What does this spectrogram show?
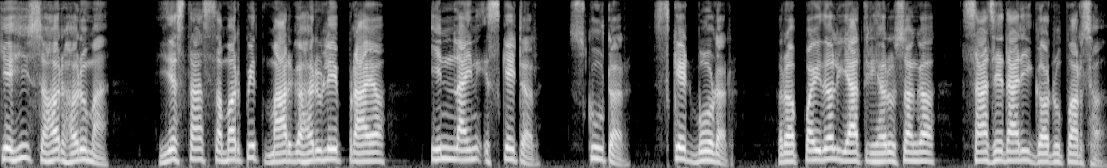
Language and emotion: Nepali, neutral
